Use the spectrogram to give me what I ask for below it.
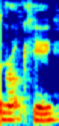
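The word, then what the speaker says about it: ROCU: organized crime unit or rocku I think is how we pronounce yes rocku yeah rocku yeah um and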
